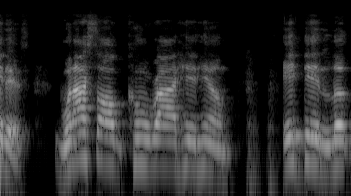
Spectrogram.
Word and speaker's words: Coonrod: Because I didn't know if I was saying it wrong. No, you're saying Coonrod.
